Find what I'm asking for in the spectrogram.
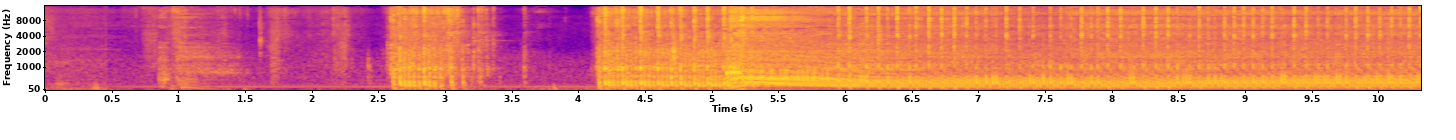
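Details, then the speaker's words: Poulan 3800 chainsaw with a loose carburetor and air leak being fixed, some spit back through the carb on acceleration: after a few blips it settles into a rough, blubbery rich idle, loading up and wanting to die; possible remaining air leak. "I don't I know if you can hear that but it sounds like she's just loading up just sitting there idling"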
